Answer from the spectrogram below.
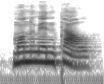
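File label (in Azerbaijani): "monumental", Azerbaijani; Orfoqrafiya Lüğəti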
